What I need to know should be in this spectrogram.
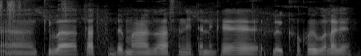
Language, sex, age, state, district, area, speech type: Assamese, male, 18-30, Assam, Golaghat, rural, spontaneous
